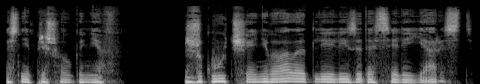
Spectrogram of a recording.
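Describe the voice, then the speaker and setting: A man giving measured, dramatic audiobook narration. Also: mid-range voice, steady tone, no room sound, clean studio sound. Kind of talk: scripted narration.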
